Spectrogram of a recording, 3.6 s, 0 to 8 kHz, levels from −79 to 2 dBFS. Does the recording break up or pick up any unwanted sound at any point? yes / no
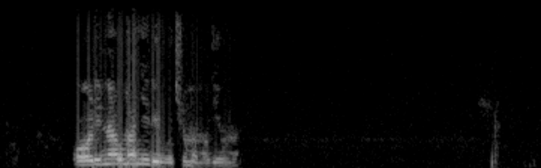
no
